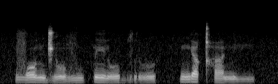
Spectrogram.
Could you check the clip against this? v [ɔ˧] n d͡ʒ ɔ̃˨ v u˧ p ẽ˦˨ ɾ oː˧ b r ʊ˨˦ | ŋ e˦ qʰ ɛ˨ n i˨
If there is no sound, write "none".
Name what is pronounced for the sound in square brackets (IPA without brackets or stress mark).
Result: ɔ˧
